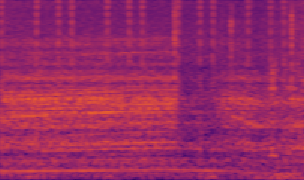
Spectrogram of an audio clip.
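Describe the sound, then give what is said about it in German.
Engine rumble inside a self-driving car as its automatic control accelerates at the end of a curve. The hum is low, steady and fairly faint, with a constant broad road noise and no voices. “Am Ende der Kurve gibt die Automatik ordentlich Gas, obwohl ich meinen Fuß vom Pedal genommen habe.”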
